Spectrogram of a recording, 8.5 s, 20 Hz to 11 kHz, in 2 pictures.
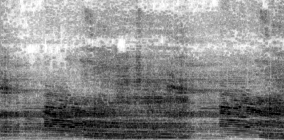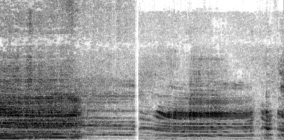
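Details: Rutting red deer bellowing in the berrea, with 8D audio processing; loud, sustained, groaning roars run in two long bouts, followed by a shorter, harsher roar after a brief break.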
